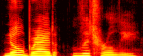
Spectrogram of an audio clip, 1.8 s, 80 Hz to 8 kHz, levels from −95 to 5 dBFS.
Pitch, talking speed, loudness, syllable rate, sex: 220 Hz, 100 wpm, -16 LUFS, 3.9 syllables/s, female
